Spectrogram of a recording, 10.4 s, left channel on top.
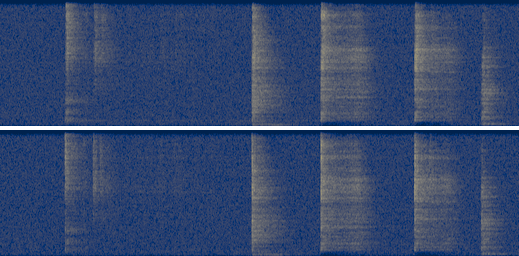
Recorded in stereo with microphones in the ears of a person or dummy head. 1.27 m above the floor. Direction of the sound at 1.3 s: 80° right.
